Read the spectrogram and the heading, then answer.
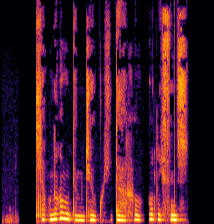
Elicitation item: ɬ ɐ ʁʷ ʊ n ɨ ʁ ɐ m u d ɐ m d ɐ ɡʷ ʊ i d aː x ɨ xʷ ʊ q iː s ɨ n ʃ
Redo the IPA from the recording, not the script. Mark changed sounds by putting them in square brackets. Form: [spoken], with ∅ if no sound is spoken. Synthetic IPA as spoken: ɬ ɐ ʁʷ ʊ n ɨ ʁ ɐ m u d ɐ m [d͡ʒ] ɐ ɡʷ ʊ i d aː x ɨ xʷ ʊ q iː s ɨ n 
